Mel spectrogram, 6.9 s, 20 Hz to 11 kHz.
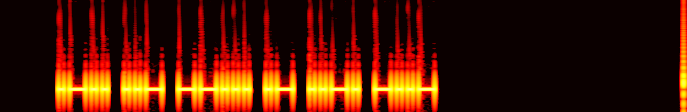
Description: Morse code, heard as a keyed tone, about 22 wpm, 700 Hz. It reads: LU7AFX
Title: DXCC-100 Call Signs - 6 Characters - 22wpm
